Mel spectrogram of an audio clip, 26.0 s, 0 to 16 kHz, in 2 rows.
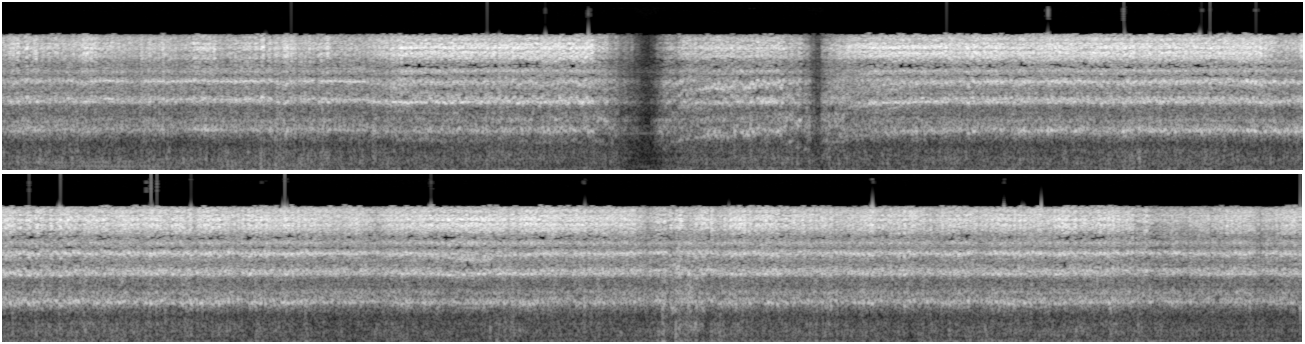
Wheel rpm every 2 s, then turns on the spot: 230, 230, 200, 120, 160, 230, 230, 230, 230, 230, 230, 230, 230.
none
